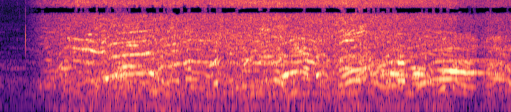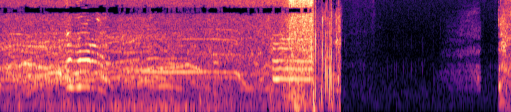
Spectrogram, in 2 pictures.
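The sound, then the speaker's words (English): A dense crowd chatters and shouts over rushing, splashing water at an amusement park water ride, loud and steady for about eight seconds before cutting off to near silence. “To stand by the water ride and get sprayed and spritzed a little bit.”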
